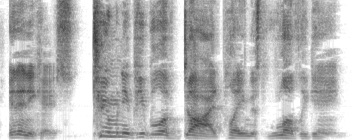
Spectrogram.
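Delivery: usual speaking voice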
